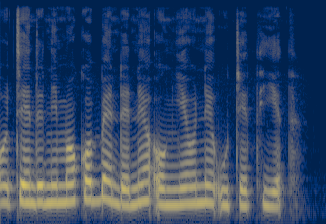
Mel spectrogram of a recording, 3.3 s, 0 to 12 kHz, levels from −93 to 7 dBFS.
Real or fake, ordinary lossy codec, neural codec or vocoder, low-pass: real; none; none; 10.8 kHz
